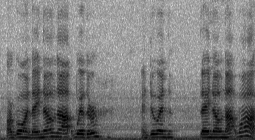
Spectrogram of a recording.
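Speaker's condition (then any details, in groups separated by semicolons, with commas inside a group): Parkinson's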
